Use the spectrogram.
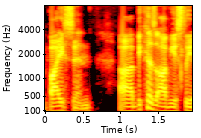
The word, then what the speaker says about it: Bison: to be called M bison uh because obviously it rhymes with M Tyson for Mike Tyson and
